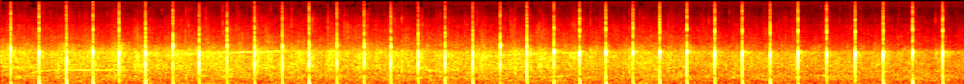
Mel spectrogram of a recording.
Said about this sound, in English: And I want us to show our appreciation for the moms in this place by clapping before I pray. Would you just honor your moms today by clapping?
